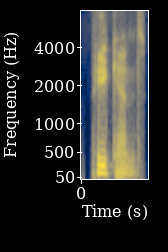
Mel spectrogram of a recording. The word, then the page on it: piquant: American English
